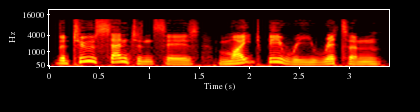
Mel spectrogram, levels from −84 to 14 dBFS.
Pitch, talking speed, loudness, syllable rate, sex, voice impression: 155 Hz, 105 wpm, -21 LUFS, 3.2 syllables/s, male, masculine, adult-like, slightly thin, tensed, powerful, hard, clear, cool, intellectual, calm, wild, lively, slightly sharp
